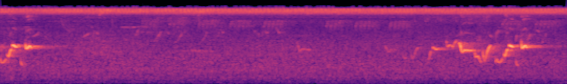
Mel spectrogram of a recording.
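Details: Straw-headed bulbul (cucak rawa) singing in two short bursts of rich, gliding warbled notes, one at the start and a longer run near the end, separated by a quiet stretch, over a steady thin high whine.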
